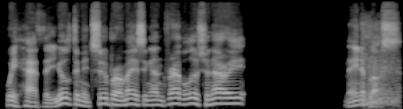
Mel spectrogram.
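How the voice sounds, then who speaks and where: Music plays in the background as a man with a non-native accent speaks at a fairly slow pace. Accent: non-native English accent, self-described. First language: not English. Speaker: gaming video creator. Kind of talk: scripted commentary video.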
